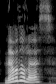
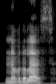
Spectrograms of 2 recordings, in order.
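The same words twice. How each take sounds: First: Much higher, louder teasing "Nevertheless"; Potter's playful echo, far higher and louder; mocking echo. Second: Lower, louder stiff Snape opener. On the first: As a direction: parrot his word back to tease him. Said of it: "he echoed". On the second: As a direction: start a stern objection. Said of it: "Snape began". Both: A narrator's reading.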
